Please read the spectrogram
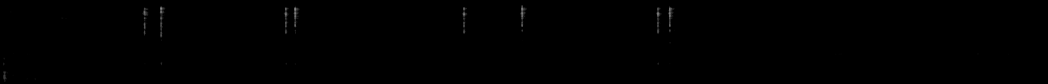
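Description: Computer mouse buttons clicking, mostly in quick pairs, five times over several seconds.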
